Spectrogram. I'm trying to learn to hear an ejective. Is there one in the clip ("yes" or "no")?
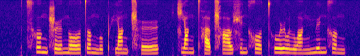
no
